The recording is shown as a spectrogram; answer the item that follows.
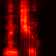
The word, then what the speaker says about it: Menchu: I am Father Arturo Menchu, accent on the second syllable.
